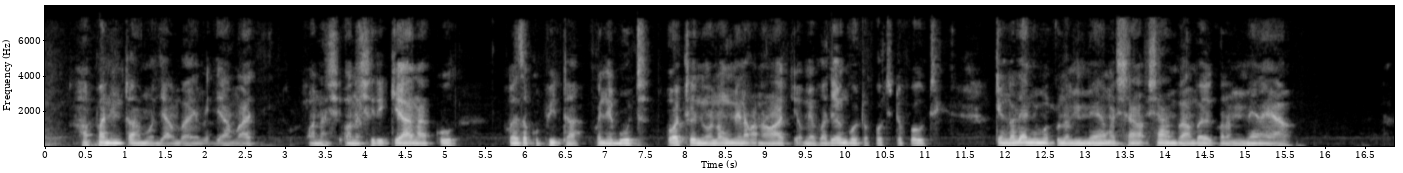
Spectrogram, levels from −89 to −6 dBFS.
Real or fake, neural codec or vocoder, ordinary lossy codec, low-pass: fake; codec, 16 kHz, 4 kbps, FreqCodec, larger model; AAC, 32 kbps; 7.2 kHz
